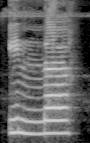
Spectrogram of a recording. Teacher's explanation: Inna gunnah, sebab nun bertasydid. Dibaca dengan dengung serta ditahan 3 harokat.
